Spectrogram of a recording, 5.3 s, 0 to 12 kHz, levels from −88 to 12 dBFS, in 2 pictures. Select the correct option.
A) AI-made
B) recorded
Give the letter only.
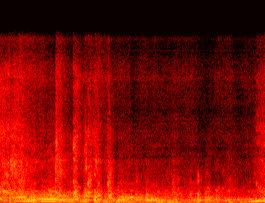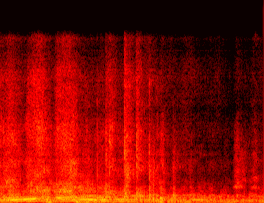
A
